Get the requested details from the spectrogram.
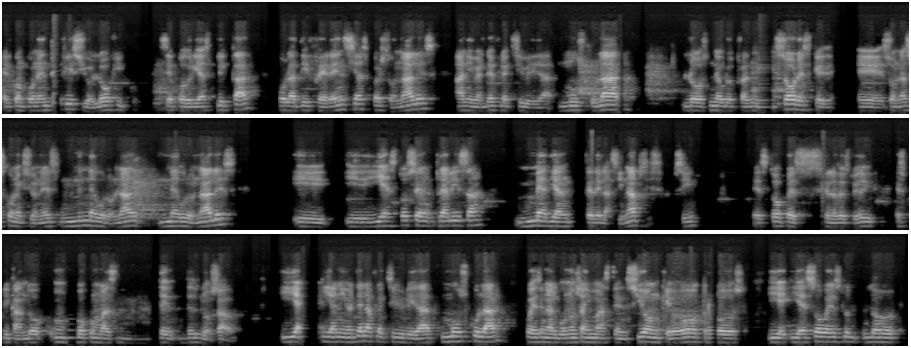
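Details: Adult man who says he is a person who stutters, giving a Spanish-language presentation; stuttering.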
